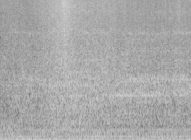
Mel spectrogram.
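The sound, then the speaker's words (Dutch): Loud, steady rush of water and wind against a moving boat, with a brief surge of splashing spray about a second in as the hull hits the wake waves of another passing boat that makes many waves. No voices. “We kruisen een andere boot die veel golven maakt. Dus we gaan hier subiet okay, lekker op en neer gaan.”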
